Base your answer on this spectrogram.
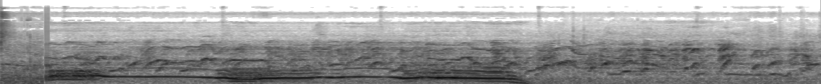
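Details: Eleven-month-old wolfdog puppy, kept with a husky at home, reacting to coyotes howling on TV: a long, loud, steady howl that sags at the end, then a second drawn-out howl, followed by fainter wavering yips and whines.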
